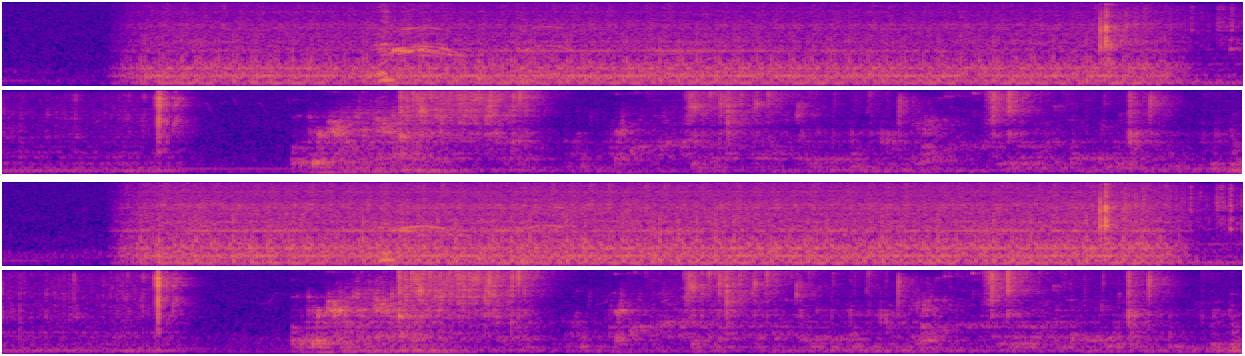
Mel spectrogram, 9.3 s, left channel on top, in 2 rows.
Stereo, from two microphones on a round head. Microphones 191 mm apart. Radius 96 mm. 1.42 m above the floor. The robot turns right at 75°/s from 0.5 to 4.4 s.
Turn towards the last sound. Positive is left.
turn(degrees=-55)  # may be behind; listen again after turning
